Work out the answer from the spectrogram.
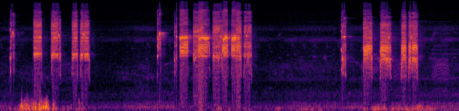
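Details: Black francolin calling repeatedly in three harsh, scratchy phrases of several grating bursts each, separated by pauses; played to set pet birds calling, with a low thud at the start.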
